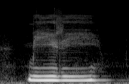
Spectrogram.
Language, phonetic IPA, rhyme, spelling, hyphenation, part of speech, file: Czech, [ˈbiːliː], -iːliː, bílý, bí‧lý, adjective, Cs-bílý.ogg
- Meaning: white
